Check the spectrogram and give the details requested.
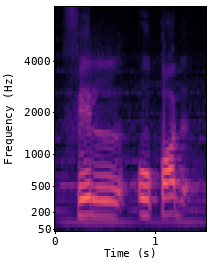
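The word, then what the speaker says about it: فِي الْعُقَدِ: Nah, hati-hati kita dalam mengucapkan kalimat fil 'uqad. Kemudian di sini ada qalqalah pada huruf dal.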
